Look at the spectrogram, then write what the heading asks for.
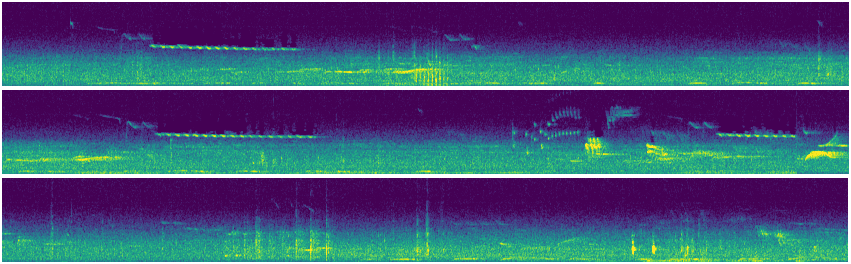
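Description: Outdoor birdsong: a low call repeated over and over, with higher chirps from small birds now and then. Two sharp ticks come close together near the end.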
